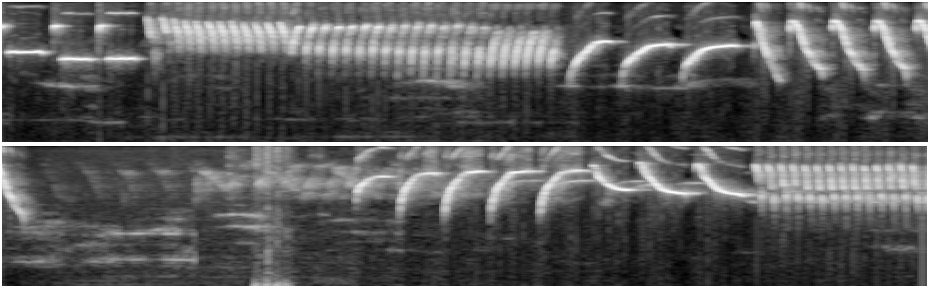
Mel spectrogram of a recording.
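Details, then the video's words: Canary singing loudly: fast buzzy rattles, sweeping upward-curving whistled notes repeated in quick series, and bright trills, with a brief soft pause and a click midway. "Canary Singing Beautifully"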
